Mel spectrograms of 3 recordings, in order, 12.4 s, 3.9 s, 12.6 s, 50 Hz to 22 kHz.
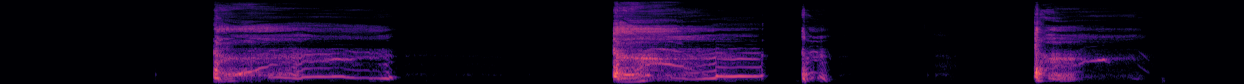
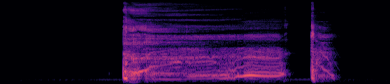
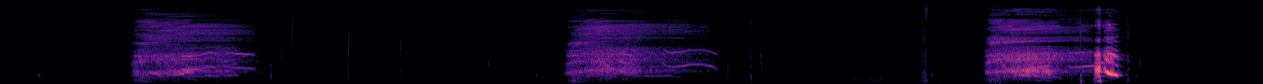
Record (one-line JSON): {"three_cough_length": "12.4 s", "three_cough_amplitude": 7413, "three_cough_signal_mean_std_ratio": 0.37, "cough_length": "3.9 s", "cough_amplitude": 3467, "cough_signal_mean_std_ratio": 0.55, "exhalation_length": "12.6 s", "exhalation_amplitude": 5524, "exhalation_signal_mean_std_ratio": 0.25, "survey_phase": "beta (2021-08-13 to 2022-03-07)", "age": "45-64", "gender": "Female", "wearing_mask": "No", "symptom_cough_any": true, "symptom_runny_or_blocked_nose": true, "symptom_sore_throat": true, "symptom_fatigue": true, "symptom_fever_high_temperature": true, "symptom_headache": true, "smoker_status": "Ex-smoker", "respiratory_condition_asthma": false, "respiratory_condition_other": false, "recruitment_source": "Test and Trace", "submission_delay": "1 day", "covid_test_result": "Positive", "covid_test_method": "ePCR"}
